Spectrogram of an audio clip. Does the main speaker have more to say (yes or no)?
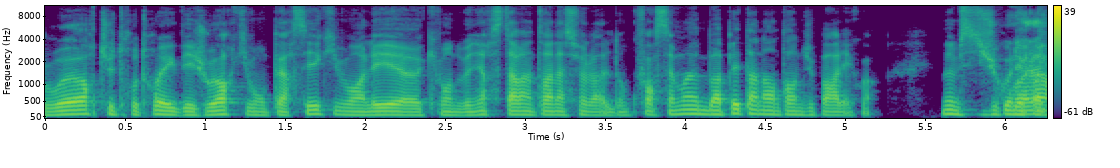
no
